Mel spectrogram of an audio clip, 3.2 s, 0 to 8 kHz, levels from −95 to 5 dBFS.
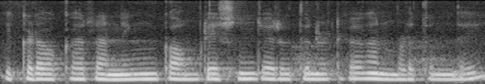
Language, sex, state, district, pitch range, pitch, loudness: Telugu, female, Andhra Pradesh, Visakhapatnam, 180-195 Hz, 185 Hz, -14 LUFS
